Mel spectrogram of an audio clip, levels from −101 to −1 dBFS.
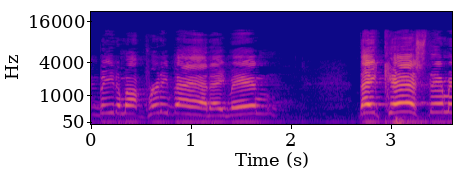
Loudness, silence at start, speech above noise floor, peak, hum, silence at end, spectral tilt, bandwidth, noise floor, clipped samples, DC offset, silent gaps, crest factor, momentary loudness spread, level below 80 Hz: -39 LUFS; 0.1 s; 41 dB; -18 dBFS; none; 0 s; -1 dB/octave; 12.5 kHz; -80 dBFS; under 0.1%; under 0.1%; none; 22 dB; 13 LU; -68 dBFS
